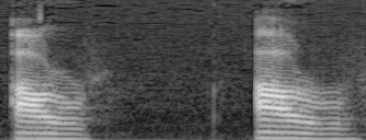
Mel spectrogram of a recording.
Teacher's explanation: the tafkhim is really done by lifting the back of the tongue a little bit.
